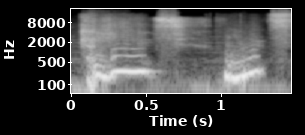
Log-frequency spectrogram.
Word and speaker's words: youths: Utes. The H is silent.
